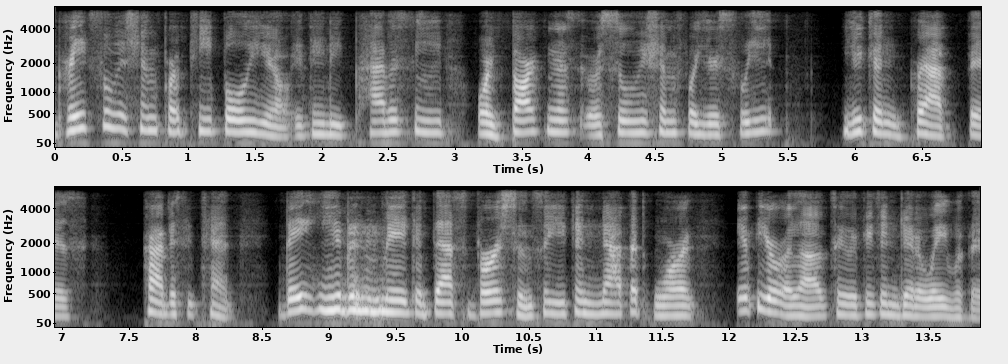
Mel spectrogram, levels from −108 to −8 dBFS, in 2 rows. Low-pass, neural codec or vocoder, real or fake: 5.4 kHz; codec, 24 kHz, 1 kbps, SNAC; fake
